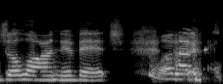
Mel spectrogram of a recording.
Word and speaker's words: Jalanovic: fancier than it is it's literally just like it's spelled jalanovic everyone tries to make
